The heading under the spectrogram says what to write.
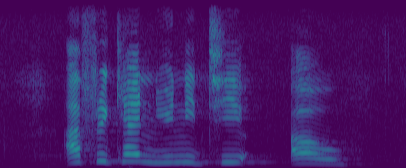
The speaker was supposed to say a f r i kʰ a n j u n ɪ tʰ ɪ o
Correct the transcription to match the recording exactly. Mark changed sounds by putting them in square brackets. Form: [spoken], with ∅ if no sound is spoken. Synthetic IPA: a f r i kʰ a n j u n [i] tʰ [i] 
